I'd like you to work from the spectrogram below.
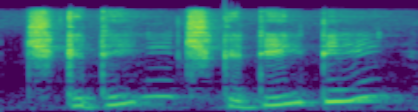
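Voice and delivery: high, rising chickadee dee; chickadee call. A narrator's reading. Teacher reading to class, calling like a chickadee. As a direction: chirp it like a chickadee. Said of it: "Chickadee is an acrobat".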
